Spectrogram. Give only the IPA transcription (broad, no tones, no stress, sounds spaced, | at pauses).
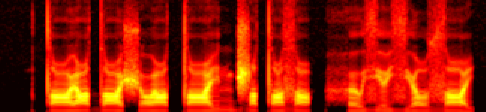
tˤ ə˞ i̯ dˤ ə˞ ʃ ɔ y̯ tˤ æ i̯ n d͡ʒ ə tˤ ə zˤ ə | h ə u̯ zʲ ə y̯ zʲ ə˞ y̯ zˤ i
